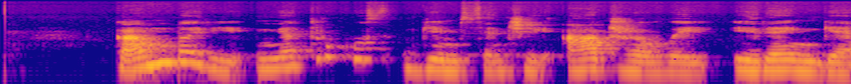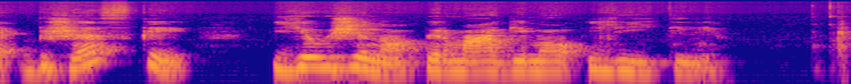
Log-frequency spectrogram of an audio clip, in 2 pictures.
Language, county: Lithuanian, Šiauliai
